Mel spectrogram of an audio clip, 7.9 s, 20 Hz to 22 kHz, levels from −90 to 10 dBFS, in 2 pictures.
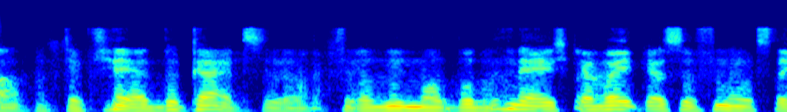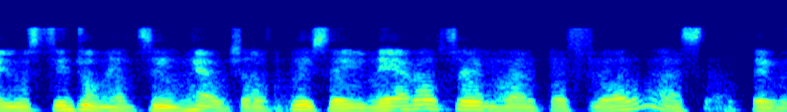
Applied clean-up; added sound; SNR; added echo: neural mask model DeepFilterNet 3.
